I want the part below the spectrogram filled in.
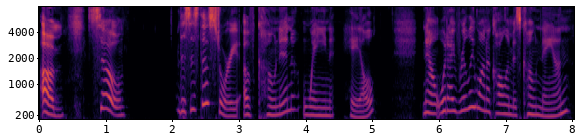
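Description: A woman with a sleepy early-morning voice that still moves through lively swings of pitch. She chats casually as a true crime podcast co-host, wry and self-deprecating, in a dry, close recording. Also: measured pace, no echo.

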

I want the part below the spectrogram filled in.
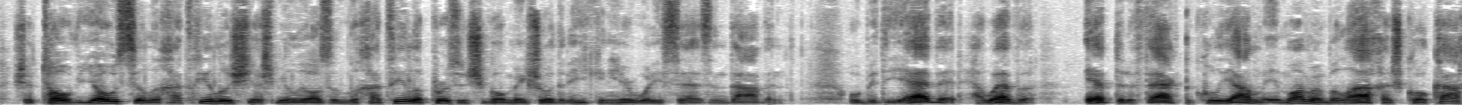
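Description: Fast-talking husky man teaching halacha. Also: medium pitch, mellow. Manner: reads Hebrew and Aramaic quotes, then explains in English. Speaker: Torah teacher. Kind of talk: halacha class, reading and translating texts.

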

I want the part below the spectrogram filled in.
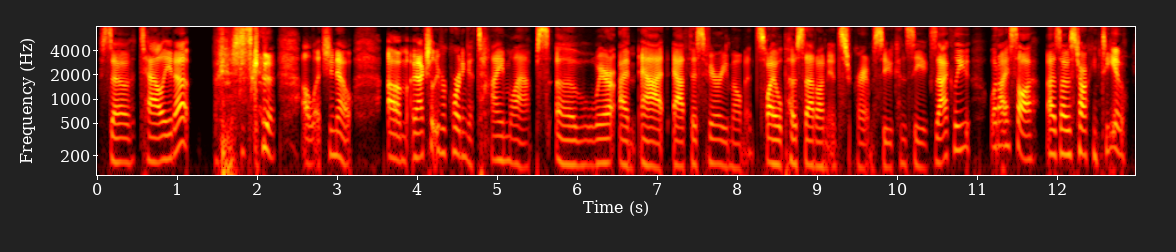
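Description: A woman's voice: low voice, moderate pace, a bit bright, no room sound. A woman in her thirties chatting casually as a podcast host, bubbly, slangy and rambling, recording indoors on a boat. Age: 30s. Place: indoors in a room on a river boat.

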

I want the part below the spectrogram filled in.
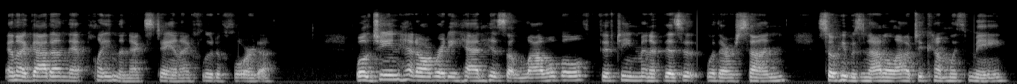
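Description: A woman's voice: fairly low pitch, a little mellow. A middle-aged woman, a guest in an interview, telling a personal story earnestly and voicing the people she quotes. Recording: roomy echo.

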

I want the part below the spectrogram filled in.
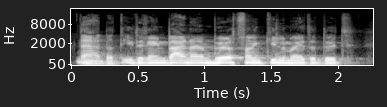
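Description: A man's voice: mid-range voice, fairly even intonation, very fast, darkish tone. A man in his thirties, a professional cyclist, answering interview questions at length in a hesitant way, with lots of ums and restarts. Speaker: professional cyclist, sprint lead-out rider. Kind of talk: interview answers recalling races.

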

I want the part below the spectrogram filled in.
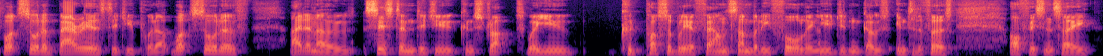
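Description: A man's voice: medium pitch, fairly bright tone. A man with an English accent hosting an interview, asking probing questions with a self-deprecating touch. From England. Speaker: podcast host. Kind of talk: interview conversation.

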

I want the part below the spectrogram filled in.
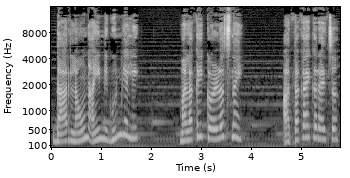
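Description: Brief: a woman reading a children's story as a boy, high voice, unhurried and expressive. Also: faint music behind. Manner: expressive, childlike first-person telling. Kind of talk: first-person children's story narration.

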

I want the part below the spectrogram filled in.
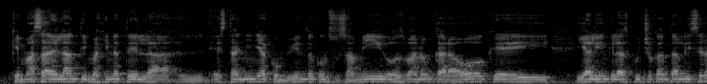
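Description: A man's voice: medium pitch, slight background noise. A man co-hosting a casual book discussion, conversationally retelling the book's examples.

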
